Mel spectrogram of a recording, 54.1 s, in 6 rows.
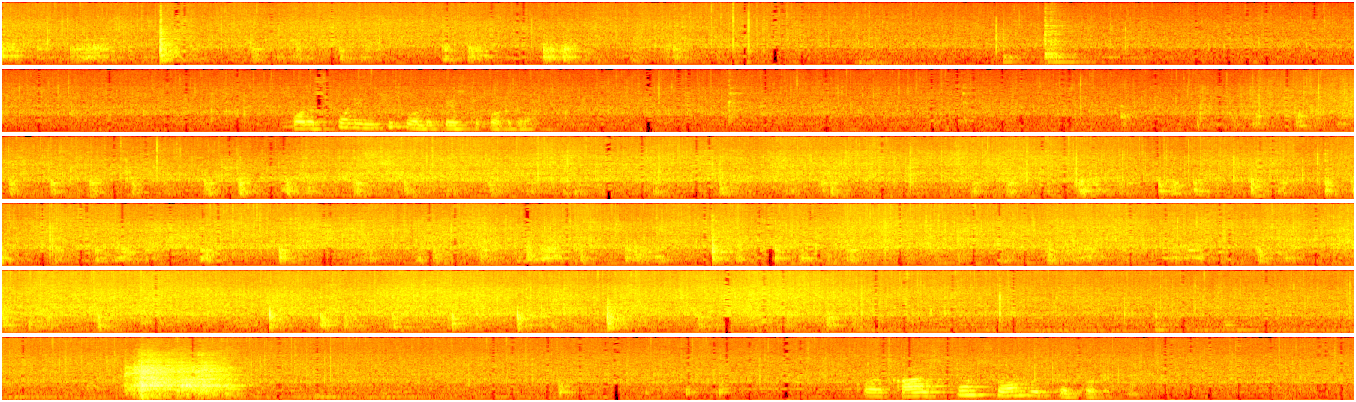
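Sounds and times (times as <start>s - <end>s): onions sizzling in hot oil: 0.0s - 54.0s
metal spatula scraping pan: 45.9s - 46.8s.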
